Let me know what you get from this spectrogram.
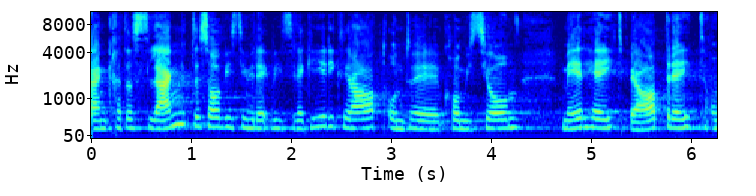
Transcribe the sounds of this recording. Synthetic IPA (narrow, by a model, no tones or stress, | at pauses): æŋkχəd̥ɑslæŋtəsoːʋisiʋisɾɛɡiəɾiksrɑːtʊntɛkʰɔmisjoːn | meːɾɦɛɪtb̥eɑːtɾɛɪtʊ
